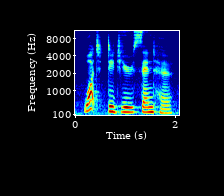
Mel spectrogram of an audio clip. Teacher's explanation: send is the strong form and her is weak because her is not stressed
